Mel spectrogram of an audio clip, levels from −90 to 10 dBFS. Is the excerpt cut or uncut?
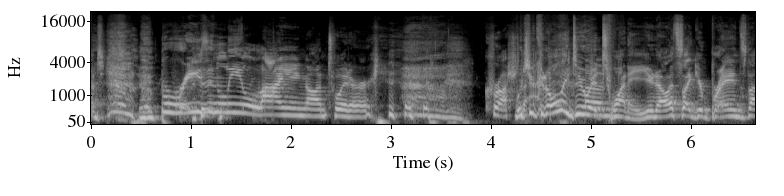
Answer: uncut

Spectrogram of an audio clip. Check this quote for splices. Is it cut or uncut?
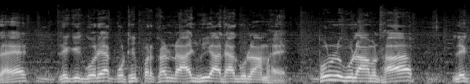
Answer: uncut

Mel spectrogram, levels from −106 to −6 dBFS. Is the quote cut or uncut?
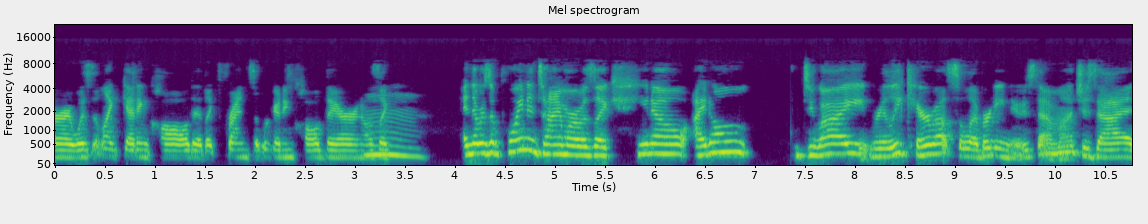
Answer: cut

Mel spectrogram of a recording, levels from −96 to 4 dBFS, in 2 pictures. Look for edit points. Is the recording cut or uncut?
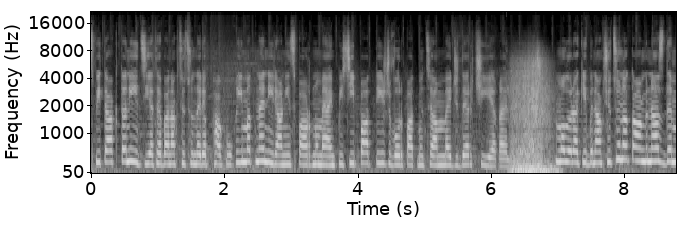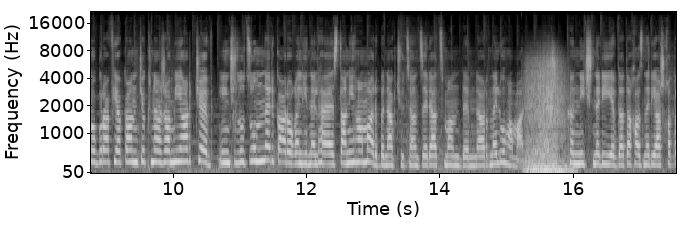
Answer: uncut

